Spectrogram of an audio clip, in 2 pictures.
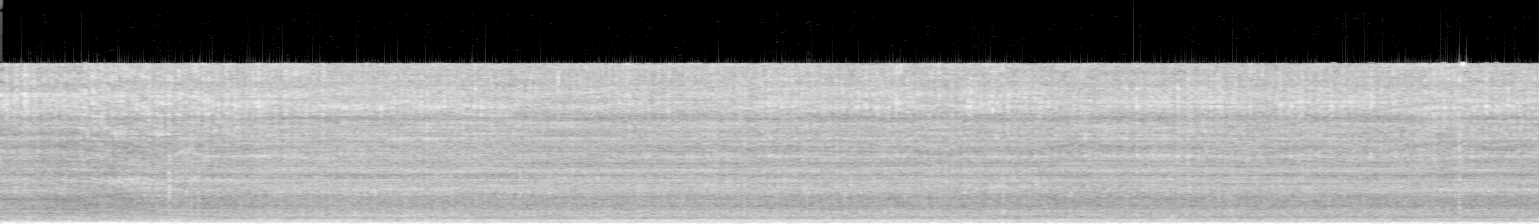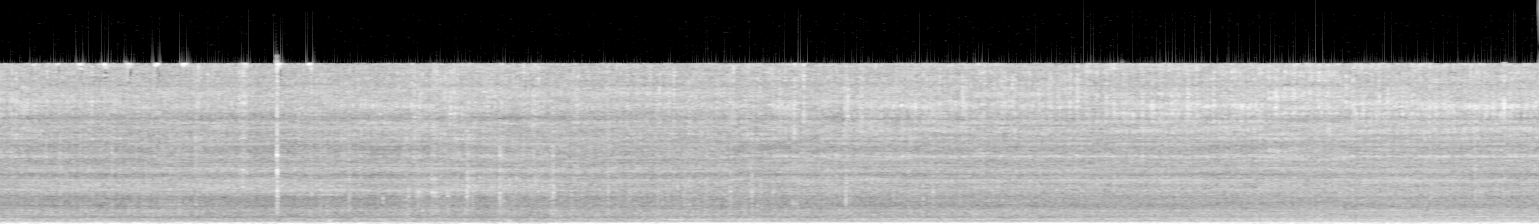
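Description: A moving car's engine and road noise heard from inside the cabin: a continuous low rumble with a faint steady hum over it for the first ten seconds or so. The rumble grows louder a little past two-thirds of the way through.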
